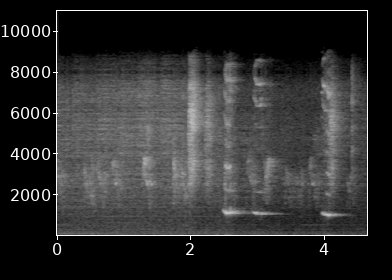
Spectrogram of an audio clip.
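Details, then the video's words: Pet African grey parrot talking, barking and making other noises; clear whistled notes near the middle and end, flat and slightly falling, between softer chattering sounds in a quiet indoor room. "African Grey talking and making sounds"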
